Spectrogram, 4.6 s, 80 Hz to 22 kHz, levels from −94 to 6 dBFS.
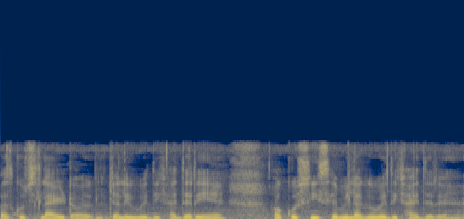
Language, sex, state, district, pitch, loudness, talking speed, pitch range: Hindi, male, Bihar, Katihar, 95 Hz, -18 LUFS, 260 wpm, 95-100 Hz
